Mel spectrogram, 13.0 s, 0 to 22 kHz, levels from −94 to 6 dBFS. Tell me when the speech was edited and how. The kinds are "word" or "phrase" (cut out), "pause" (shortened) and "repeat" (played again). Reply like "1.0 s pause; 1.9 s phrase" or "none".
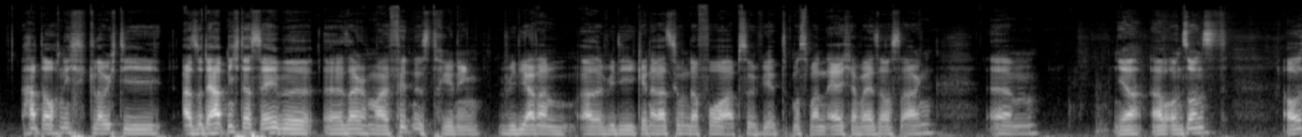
4.9 s pause; 11.1 s pause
